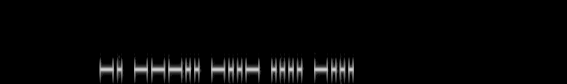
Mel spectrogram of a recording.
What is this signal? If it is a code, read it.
Morse code, heard as a keyed tone, about 28 wpm, 700 Hz. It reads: N8XHB
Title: USA Call Signs - 5 Characters - Repeated 2x - 28wpm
